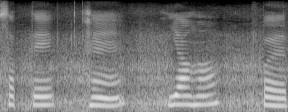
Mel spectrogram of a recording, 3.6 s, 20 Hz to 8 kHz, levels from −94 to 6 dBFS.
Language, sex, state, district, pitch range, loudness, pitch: Hindi, female, Chandigarh, Chandigarh, 210-230 Hz, -14 LUFS, 220 Hz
